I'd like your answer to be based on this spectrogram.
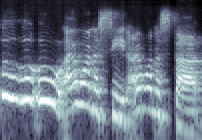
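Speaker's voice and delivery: high-pitched, loud, eager clamoring.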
